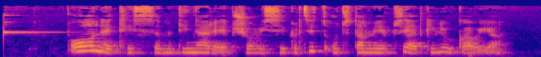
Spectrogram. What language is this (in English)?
Georgian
